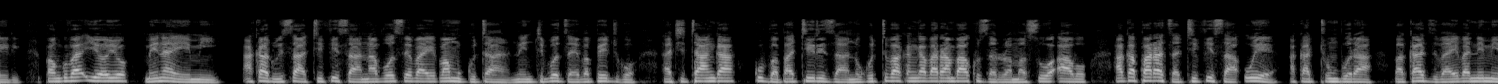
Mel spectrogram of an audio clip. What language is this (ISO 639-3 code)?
sna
